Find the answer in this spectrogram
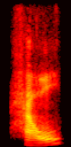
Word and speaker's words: hell: and be burned in hell forever. Where the devil lives. Yeah, Yeah. but in German, same spelling. It just pronounced a little bit different. It's pronounced as hell, Hell.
